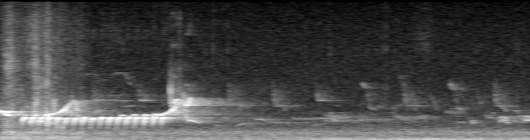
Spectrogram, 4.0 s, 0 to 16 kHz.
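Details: Common nightingale singing in woodland at RSPB Highnam Woods, Gloucestershire, UK, on 2nd May 2012, among several nightingales: a fast rattling trill of repeated notes for a second and a half, ending in an upward sweep, then fainter distant phrases.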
